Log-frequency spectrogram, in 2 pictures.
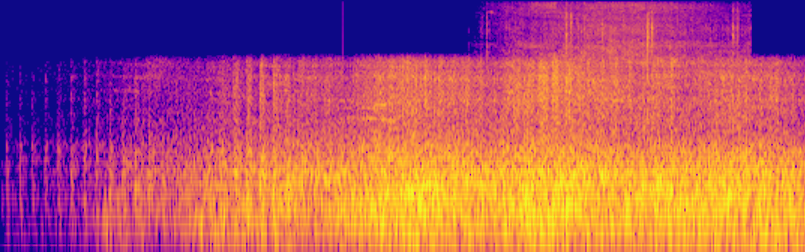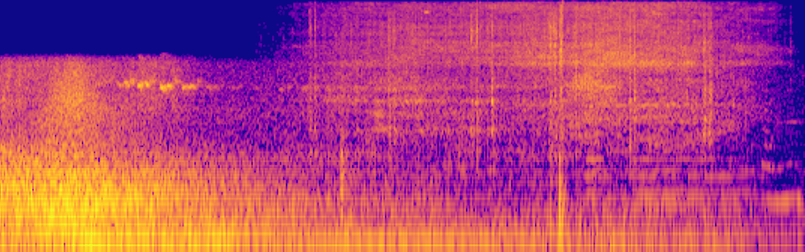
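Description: A train running, swelling up from silence over the first few seconds to a steady loud rush, then easing off in the second half.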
